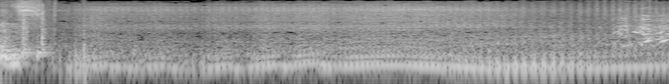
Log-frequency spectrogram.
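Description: A children's pop song ends abruptly about a third of a second in, followed by a low, pulsing, engine-like rumble that slowly grows louder.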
